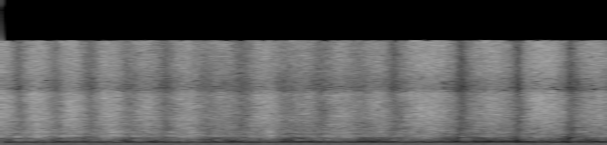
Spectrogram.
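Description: Hand sanding of a Guitar Hero guitar faceplate: a steady run of rhythmic rasping strokes, close and fairly quiet, with a constant low hum beneath and no talking.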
